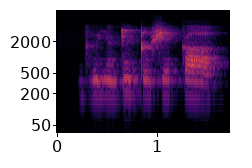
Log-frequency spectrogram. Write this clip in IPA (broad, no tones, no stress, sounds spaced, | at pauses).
ɡʱ ɨ j ẽ ʈ ĩ ʈ u ʃ e k a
